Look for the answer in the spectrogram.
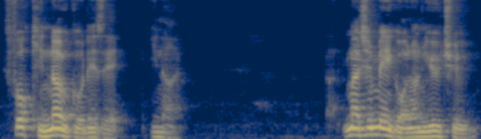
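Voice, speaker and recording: A man with a Leicester accent speaks in a fairly low voice, recorded in an echoey room. He rambles casually without a script. His manner is blunt and self-deprecating, with plenty of swearing. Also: lively intonation, normal speed, warm tone. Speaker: maker presenting a DIY project vlog. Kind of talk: casual unscripted monologue. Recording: roomy, echoey indoor sound.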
